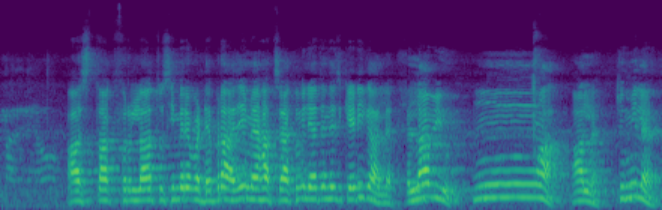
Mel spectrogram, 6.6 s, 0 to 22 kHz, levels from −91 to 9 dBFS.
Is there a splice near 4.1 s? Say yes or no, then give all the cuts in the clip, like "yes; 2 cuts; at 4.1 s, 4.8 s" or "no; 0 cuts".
yes; 1 cut; at 4.1 s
